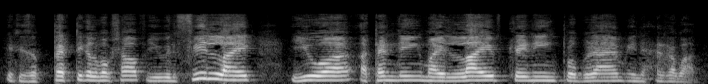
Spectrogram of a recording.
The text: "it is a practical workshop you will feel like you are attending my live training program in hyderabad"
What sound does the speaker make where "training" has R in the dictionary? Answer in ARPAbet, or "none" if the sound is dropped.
R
